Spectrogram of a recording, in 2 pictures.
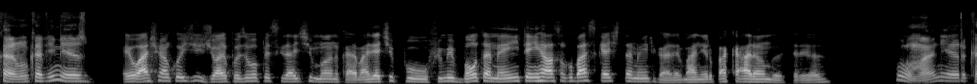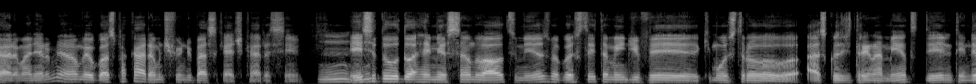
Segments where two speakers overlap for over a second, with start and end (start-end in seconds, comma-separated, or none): none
